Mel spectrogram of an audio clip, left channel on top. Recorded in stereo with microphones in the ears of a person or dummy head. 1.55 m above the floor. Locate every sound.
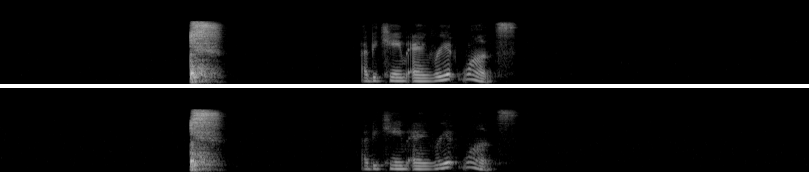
1.9 s breathing: 60° left (ahead or behind), 2.5 m
3.6 s a woman speaking: 55° left (ahead or behind), 0.5 m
